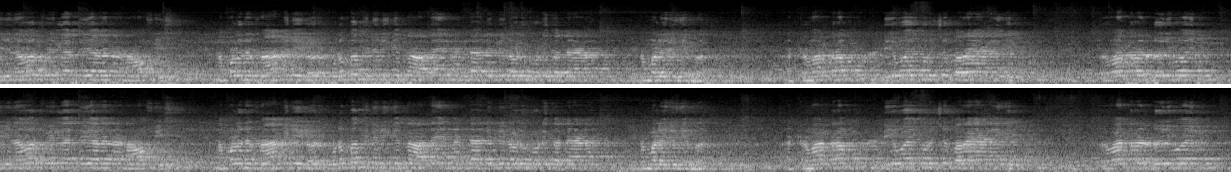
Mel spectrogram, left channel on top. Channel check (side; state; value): both; normal; correlation 0.50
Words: never feel that we are in an office. നമ്മളൊരു ഫാമിലിയിൽ, ഒരു കുടുംബത്തിലിരിക്കുന്ന അതേ മെൻറ്റാലിറ്റിയിലോട് കൂടി തന്നെയാണ് നമ്മളിരിക്കുന്നത്. ട്രിവാൻഡ്രം DOയെ കുറിച്ച് പറയുകയാണെങ്കിൽ, ട്രിവാൻഡ്രം DOയിൽ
